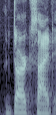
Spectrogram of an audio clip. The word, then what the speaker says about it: Darkseid: Darkseid is.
